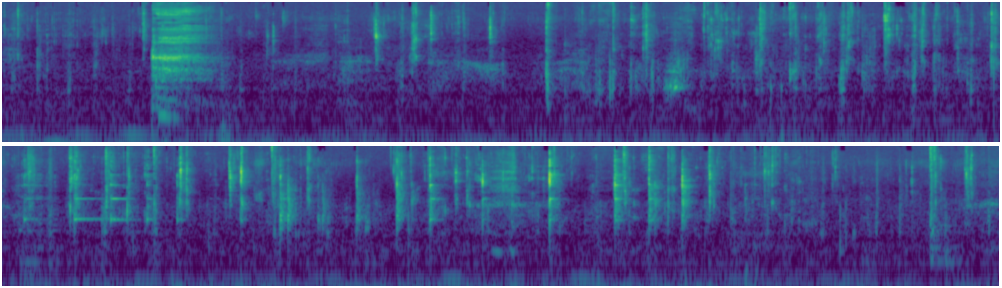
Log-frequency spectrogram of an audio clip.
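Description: Close-miked chewing and mouth noises of two people eating spoonfuls of Korean rice bowl, with many small clicks and light taps of a spoon in ceramic bowls. A short louder noise about two seconds in.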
